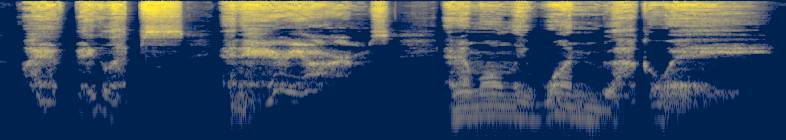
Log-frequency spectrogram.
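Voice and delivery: low, deep, raspy, hushed whisper. A caller on the phone replies to Nelson, deep, raspy voice. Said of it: "the same deep, raspy voice replied".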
